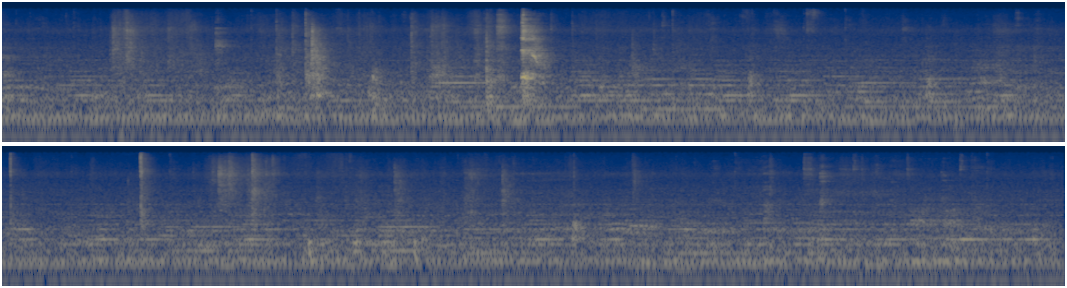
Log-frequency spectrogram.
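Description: A middle-aged woman speaks calmly and clearly close to a microphone.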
